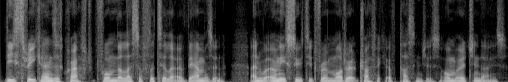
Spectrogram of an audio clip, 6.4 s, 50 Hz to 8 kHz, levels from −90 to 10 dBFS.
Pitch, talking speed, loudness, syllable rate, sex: 120 Hz, 225 wpm, -21 LUFS, 7.4 syllables/s, male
